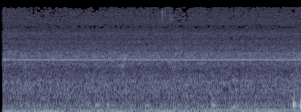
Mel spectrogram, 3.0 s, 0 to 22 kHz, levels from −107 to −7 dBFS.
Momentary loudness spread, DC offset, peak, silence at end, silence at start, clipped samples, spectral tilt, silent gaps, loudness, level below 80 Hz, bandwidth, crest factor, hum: 1 LU; under 0.1%; -26 dBFS; 0 s; 0 s; under 0.1%; -3.5 dB/octave; none; -47 LUFS; -54 dBFS; 16.5 kHz; 20 dB; none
